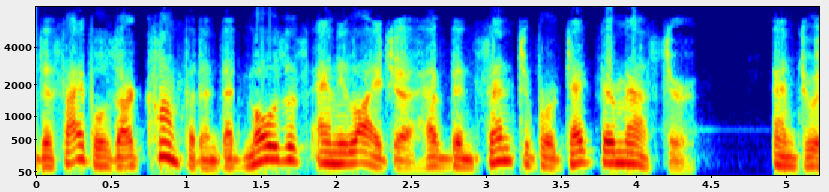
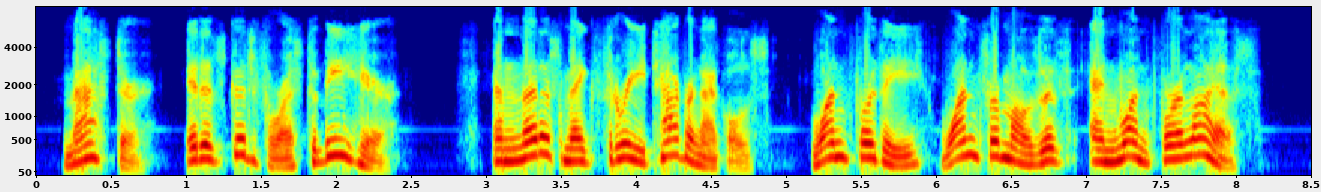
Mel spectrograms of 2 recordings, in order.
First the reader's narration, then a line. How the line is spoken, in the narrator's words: Peter exclaims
